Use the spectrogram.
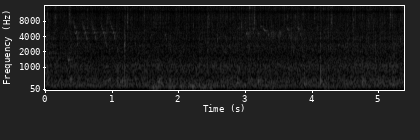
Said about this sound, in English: Fuck you, rain, go and die. It's very cold as well.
